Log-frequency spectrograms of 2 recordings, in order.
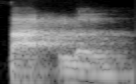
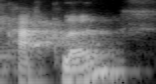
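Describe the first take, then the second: First: The name begins with a B sound. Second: The name begins with a P sound. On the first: "the pronunciation in Cantonese is Bat" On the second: "my full name is Pak Lun"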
